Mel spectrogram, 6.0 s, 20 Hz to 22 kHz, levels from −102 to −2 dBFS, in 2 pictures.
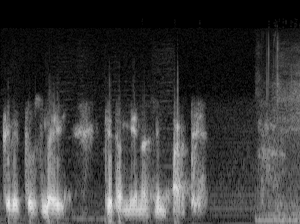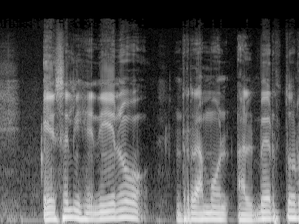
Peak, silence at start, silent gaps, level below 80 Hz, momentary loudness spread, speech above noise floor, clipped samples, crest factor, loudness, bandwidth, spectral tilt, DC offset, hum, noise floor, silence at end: -2 dBFS; 0.05 s; none; -40 dBFS; 15 LU; 43 dB; under 0.1%; 16 dB; -17 LUFS; 10.5 kHz; -7.5 dB/octave; under 0.1%; none; -58 dBFS; 0 s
